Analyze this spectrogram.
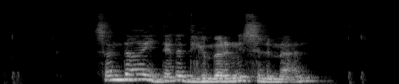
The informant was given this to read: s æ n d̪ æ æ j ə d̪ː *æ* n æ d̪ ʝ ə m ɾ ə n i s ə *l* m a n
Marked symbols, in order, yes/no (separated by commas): yes, yes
